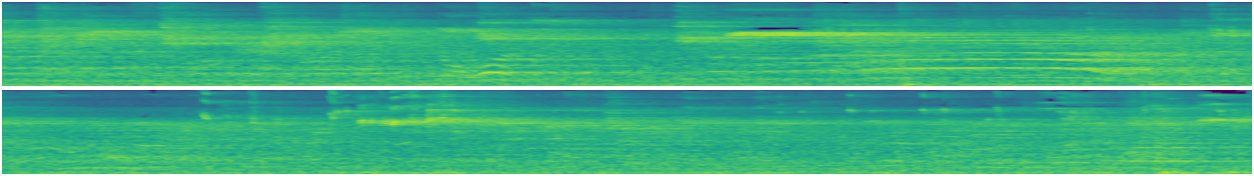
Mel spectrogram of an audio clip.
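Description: Young men shout and call to each other in a large echoing gym.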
